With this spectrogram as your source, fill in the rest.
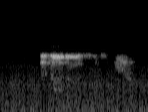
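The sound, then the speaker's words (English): A telephone ringing with an incoming call, heard as two bright electronic trill bursts, the first longer and louder than the second, alone without voices. “Well, we're getting a call here. Let's go back to the phones.”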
